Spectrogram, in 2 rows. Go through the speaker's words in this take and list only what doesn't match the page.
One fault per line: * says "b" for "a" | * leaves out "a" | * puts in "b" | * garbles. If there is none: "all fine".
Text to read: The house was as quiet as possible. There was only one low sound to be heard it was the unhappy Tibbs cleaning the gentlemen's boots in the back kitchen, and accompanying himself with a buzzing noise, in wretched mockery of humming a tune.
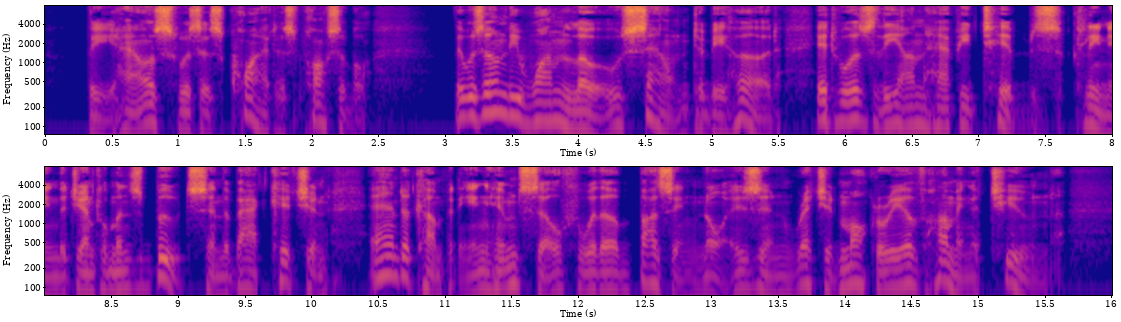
all fine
